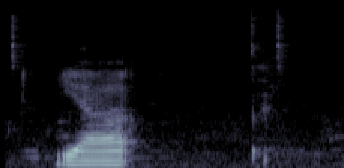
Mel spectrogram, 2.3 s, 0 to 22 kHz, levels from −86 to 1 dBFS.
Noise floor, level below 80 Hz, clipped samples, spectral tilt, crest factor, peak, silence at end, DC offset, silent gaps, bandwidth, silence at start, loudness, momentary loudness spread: -68 dBFS; -66 dBFS; under 0.1%; -7.5 dB/octave; 20 dB; -16 dBFS; 0.5 s; under 0.1%; none; 15 kHz; 0.35 s; -31 LUFS; 25 LU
